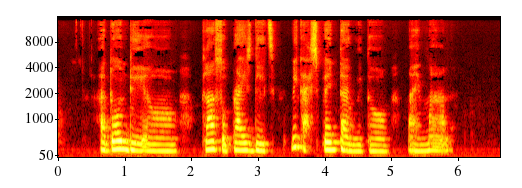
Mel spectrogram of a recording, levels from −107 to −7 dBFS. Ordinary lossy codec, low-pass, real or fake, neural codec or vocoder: MP3, 64 kbps; 14.4 kHz; fake; codec, 44.1 kHz, 7.8 kbps, DAC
